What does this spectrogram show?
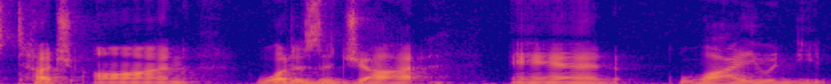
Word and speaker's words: JWT: to talk about what is a JWT pronounced jot we're going to talk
